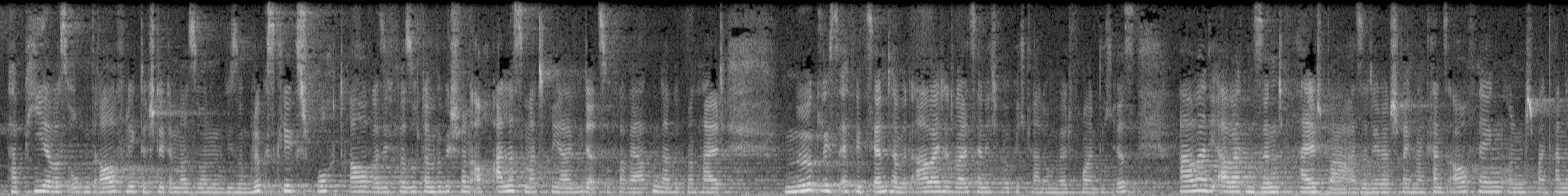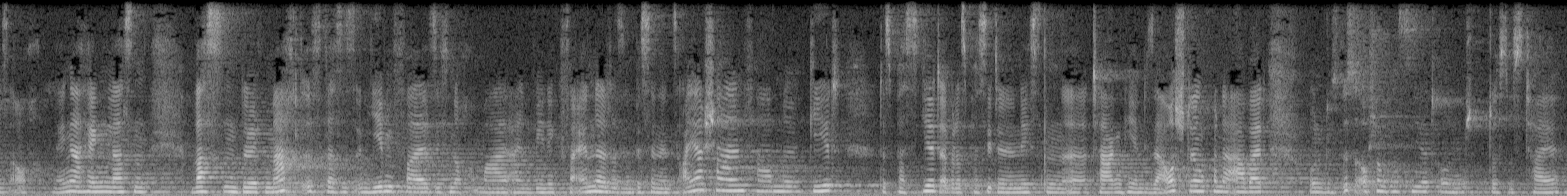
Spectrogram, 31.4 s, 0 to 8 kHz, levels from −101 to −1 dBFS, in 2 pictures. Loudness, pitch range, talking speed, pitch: -27 LUFS, 170-200 Hz, 210 wpm, 185 Hz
